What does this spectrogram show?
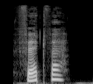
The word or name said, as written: fatwa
